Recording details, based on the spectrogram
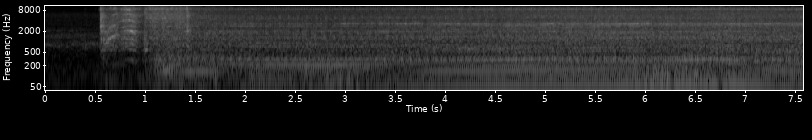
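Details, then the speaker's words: Honda Civic D-series engine just after a Maxpeedingrods turbo kit install, with a generic dump tube; it starts and settles into an uneven, slightly lumpy, funky idle with a wavering note, running pretty rich. "Everything's hooked up, the car runs and everything. Kind of idles a little funky, but it's fine for now."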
